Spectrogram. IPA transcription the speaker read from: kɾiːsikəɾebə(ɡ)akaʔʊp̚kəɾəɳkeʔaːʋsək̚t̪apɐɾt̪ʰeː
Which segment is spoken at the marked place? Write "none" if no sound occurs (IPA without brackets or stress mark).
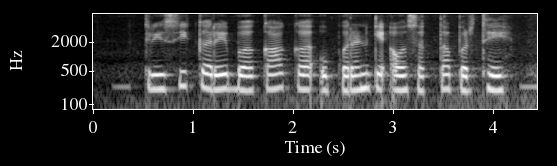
k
